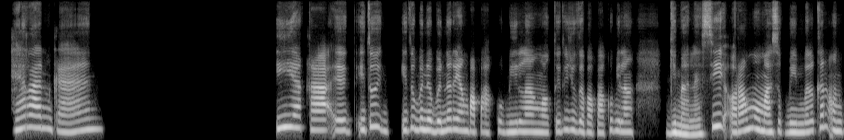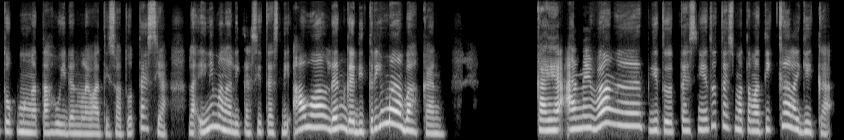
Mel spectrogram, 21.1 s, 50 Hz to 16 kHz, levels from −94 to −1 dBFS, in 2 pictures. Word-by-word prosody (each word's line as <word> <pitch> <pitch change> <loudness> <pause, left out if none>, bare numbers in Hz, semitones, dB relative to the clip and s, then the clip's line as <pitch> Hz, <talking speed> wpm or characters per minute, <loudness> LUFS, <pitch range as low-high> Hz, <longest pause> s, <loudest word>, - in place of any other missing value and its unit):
Heran 285 +2 0
kan. 235 +4 -4 2.2
Iya 305 +2 +2
Kak, 245 0 +5
eee, 240 0 0 0.2
itu 250 - -3 0.4
itu 240 +4 -5
bener-bener 245 0 +1
yang 230 - -1
papa 210 0 -2
aku 225 - -14
bilang. 210 0 -1
Waktu 195 +1 -5
itu 250 - -7
juga 220 - -3
papa 195 0 -3
aku - - -8
bilang, 210 -1 -2 0.5
"Gimana 165 -5 +2 0.2
sih 325 - +2 0.2
orang 215 +3 +2
mau 265 -2 +1
masuk 210 +1 0
bimbel 200 +1 0
kan 305 +1 -3
untuk 215 -2 -2
mengetahui 195 -1 -1
dan 185 0 -2
melewati 175 0 -3
suatu 170 0 -4
tes 290 -2 -1
ya? 170 - -4 0.3
Lah 190 - -2
ini 235 +7 +2
malah 245 -7 +2
dikasih 190 +2 -6
tes 195 -1 -2
di 195 - -3
awal 300 +3 +6
dan 265 +1 +5
nggak 225 -4 +4
diterima 285 - +2
bahkan." 185 -7 -1 1.2
Kayak 240 0 +5
aneh 275 +2 +3
banget 340 -2 +4
gitu, 230 -3 -2
tesnya 245 +2 -2
itu 335 - -4
tes 320 -5 -4
matematika 245 +6 0
lagi, 215 -6 0
Kak. 195 - -6
235 Hz, 150 wpm, -23 LUFS, 205-270 Hz, 2.2 s, awal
